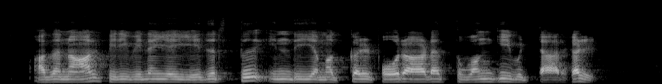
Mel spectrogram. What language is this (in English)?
Tamil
